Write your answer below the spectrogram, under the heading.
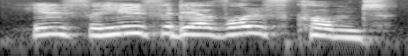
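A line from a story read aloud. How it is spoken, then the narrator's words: Shouting as loud as possible. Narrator (German): rief so laut er konnte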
